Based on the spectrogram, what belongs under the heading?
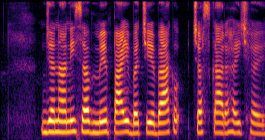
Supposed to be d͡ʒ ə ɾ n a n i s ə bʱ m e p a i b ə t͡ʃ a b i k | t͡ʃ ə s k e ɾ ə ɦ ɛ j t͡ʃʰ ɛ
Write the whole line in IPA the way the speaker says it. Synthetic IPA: d͡ʒ ə n a n i s ə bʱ m e p a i b ə t͡ʃ e b a k | t͡ʃ ə s k a ɾ ə ɦ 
